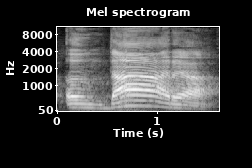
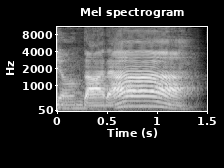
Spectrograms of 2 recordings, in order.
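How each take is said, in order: First: "andara" very slow and louder, stress on "da"; "andara", drawn out, with the weight on "da". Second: "andará" very slow and louder, stress on "rá"; "andará", drawn out, landing on the final "rá"; stress on the end. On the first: Teacher to class, drawing out "andara" to show its stressed syllable. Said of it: "a minha sílaba tônica tá aqui". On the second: Teacher to class, drawing out "andará" to show its final stressed syllable. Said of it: "Eu tenho uma oxítona". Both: Shown as a demonstration.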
